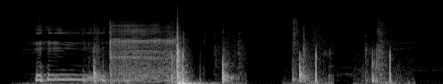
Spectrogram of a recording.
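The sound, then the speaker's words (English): An unlocked door of a terraced house creaks open with a drawn-out, tonal groan, then lands with a solid thump, followed by a few shorter scraping shuffles. “The door wasn't even locked.”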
